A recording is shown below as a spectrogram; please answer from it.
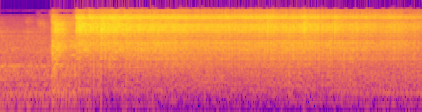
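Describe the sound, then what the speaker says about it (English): Arc welder laying down a weld bead, a steady broadband crackling hiss that starts abruptly half a second in and holds at an even, loud level to the end. "we're going to go ahead and lay down another bead"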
